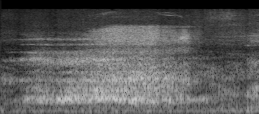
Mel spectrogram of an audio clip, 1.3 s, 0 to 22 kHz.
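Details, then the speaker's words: 25-year-old patient during a respiratory examination, chest expansion check: breathes fully out, then a deep breath in, repeated; expansion symmetrical. Normal deep breathing. "now what I'd like you to do is breathe all the way out for me and then take a deep breath in that's great and if you could do the same again"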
